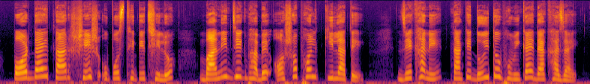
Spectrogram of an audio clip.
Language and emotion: Bengali, neutral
